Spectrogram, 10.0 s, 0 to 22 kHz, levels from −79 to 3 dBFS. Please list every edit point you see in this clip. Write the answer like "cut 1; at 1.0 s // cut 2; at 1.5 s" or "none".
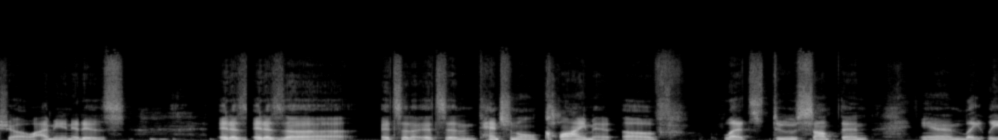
cut 1; at 2.5 s // cut 2; at 7.7 s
